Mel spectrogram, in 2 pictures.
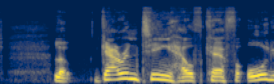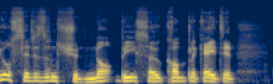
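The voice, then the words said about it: British accent. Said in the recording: “I'm from the UK. Maybe the accent gave me away.”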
